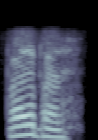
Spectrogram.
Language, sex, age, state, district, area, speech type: Manipuri, male, 45-60, Manipur, Churachandpur, rural, conversation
